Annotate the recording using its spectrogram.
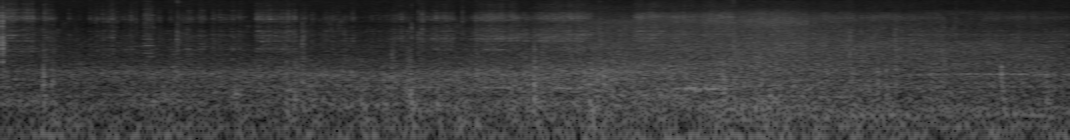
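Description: A train running on rails out of view, a steady rumble with occasional wheel clicks, growing slowly louder until about seven seconds in and then easing off slightly.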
